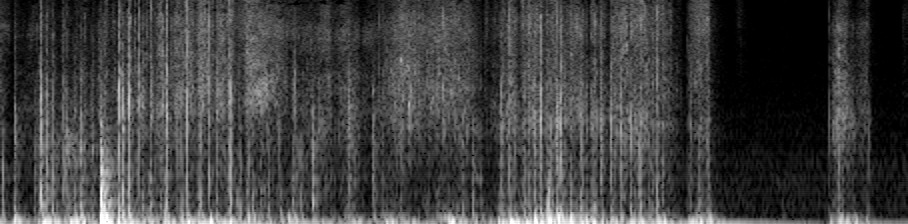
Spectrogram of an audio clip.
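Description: Fingertips and short nails scratch and tap quickly across a silver-grey, hexagon-pattern paper gift bag laid flat on a table, hollow and flattened. Dense papery crinkling and scraping sit over low, hollow thumps, with one sharper tap near the start. The sound eases off, pauses briefly, then returns in a short final burst.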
